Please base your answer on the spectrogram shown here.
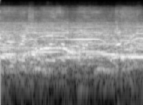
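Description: Kansas City, Kansas wrestling crowd reacting loudly to Hollis Giroux, a dense wash of jeering and hollering voices filling the arena, with no single voice standing out.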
